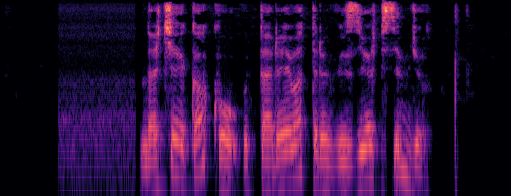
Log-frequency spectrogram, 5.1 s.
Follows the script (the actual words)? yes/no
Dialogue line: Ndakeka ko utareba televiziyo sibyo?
yes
